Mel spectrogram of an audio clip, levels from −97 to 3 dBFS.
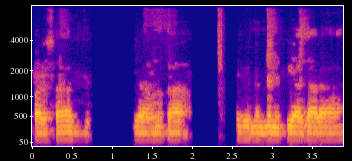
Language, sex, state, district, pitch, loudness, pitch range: Hindi, male, Bihar, Vaishali, 100 Hz, -14 LUFS, 95-100 Hz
